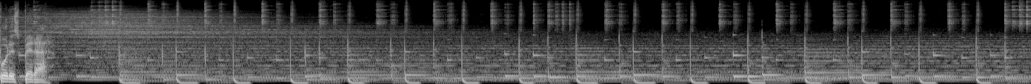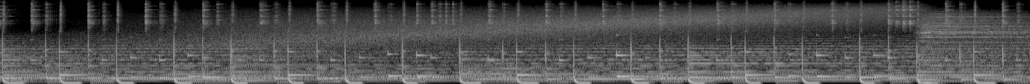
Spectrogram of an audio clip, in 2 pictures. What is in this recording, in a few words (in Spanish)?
IVR LINEAS OCUPADAS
